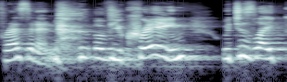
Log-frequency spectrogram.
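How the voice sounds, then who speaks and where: Fairly slow, fairly even speech from a woman at a high pitch, with audible room echo. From Russia, Moscow. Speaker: congregant sharing reflections. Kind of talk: personal testimony. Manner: halting, many fillers.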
